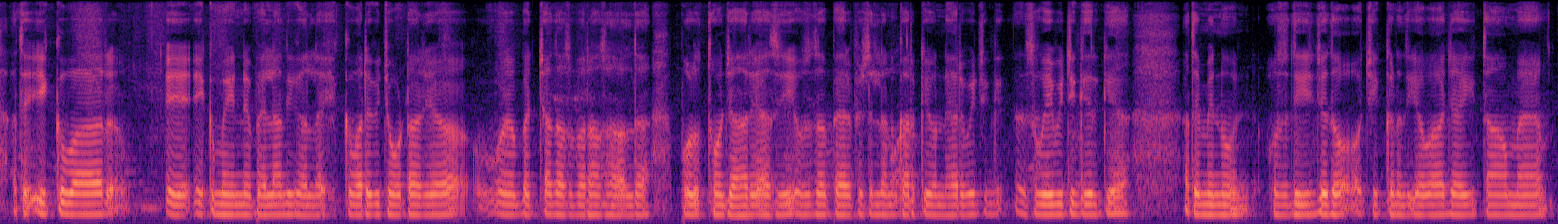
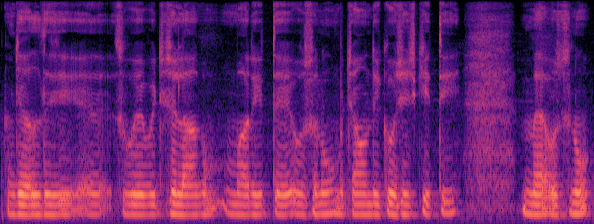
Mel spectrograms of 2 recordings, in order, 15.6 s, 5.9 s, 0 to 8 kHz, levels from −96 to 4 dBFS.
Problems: none marked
